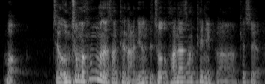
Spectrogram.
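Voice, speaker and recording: A man tells his viewers a heated story, and he swears as he goes. His voice is bright and sharp, and his pitch swings up and down with every turn of the story. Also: very animated, fast talker. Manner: heated, profane, addresses viewers directly. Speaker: vlogger telling a personal story. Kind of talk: animated storytelling vlog.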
